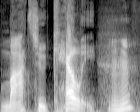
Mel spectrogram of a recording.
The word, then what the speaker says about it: Mazzuchelli: Not Mazzuchelli, I want to pronounce it really badly. It makes me kind of hungry whenever I say his name, but it's Samuel Mazzuchelli.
